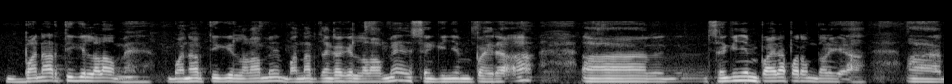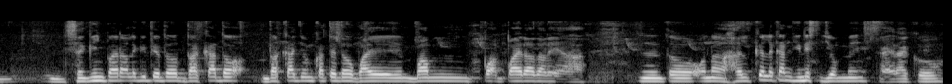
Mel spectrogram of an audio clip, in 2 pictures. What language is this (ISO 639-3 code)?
sat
